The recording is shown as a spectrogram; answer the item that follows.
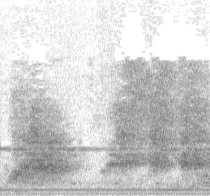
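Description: Two harsh, noisy calls from a macaque, the first short and the second longer, near a second in, over steady background music.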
